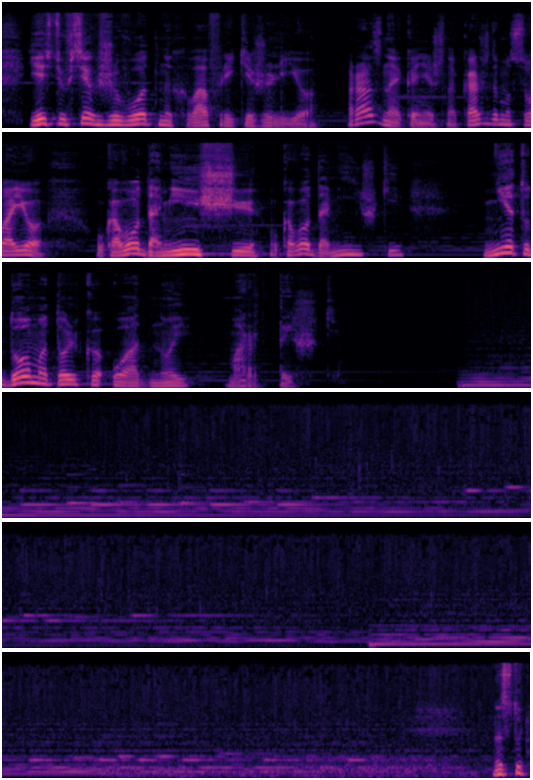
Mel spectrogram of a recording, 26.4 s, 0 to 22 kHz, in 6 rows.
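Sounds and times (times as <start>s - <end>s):
speech: 0.2s - 11.6s, 12.6s - 14.4s, 26.1s - 26.4s
heavy downpour of rain: 12.0s - 26.4s
sustained musical tones: 12.7s - 26.4s.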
